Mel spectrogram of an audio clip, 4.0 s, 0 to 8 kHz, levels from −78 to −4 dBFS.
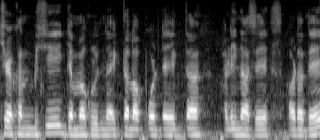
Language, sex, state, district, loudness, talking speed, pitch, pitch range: Nagamese, male, Nagaland, Kohima, -16 LUFS, 195 wpm, 130 Hz, 125-135 Hz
